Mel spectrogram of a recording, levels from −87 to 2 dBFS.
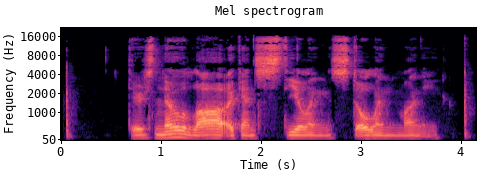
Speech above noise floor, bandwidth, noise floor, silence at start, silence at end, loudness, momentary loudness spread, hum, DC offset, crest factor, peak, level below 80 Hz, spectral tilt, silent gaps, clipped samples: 38 dB; 16.5 kHz; -57 dBFS; 0.05 s; 0.05 s; -17 LUFS; 15 LU; none; under 0.1%; 18 dB; -2 dBFS; -60 dBFS; -2.5 dB/octave; none; under 0.1%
